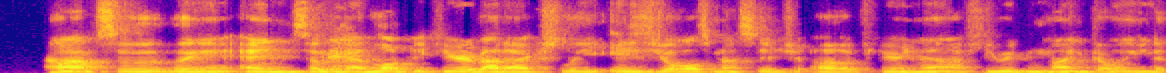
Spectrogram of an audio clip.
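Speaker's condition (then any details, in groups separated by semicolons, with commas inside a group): No condition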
